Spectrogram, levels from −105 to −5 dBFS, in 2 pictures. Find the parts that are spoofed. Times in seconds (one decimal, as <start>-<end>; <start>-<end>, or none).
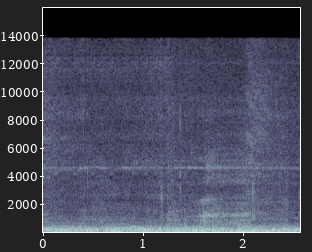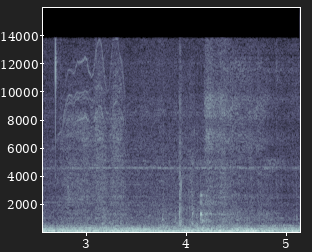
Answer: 0.0-1.3; 4.4-5.1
